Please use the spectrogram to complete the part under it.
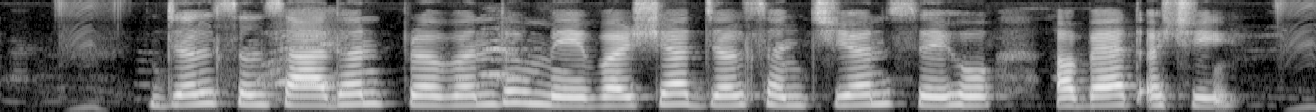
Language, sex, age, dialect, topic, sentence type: Maithili, female, 18-24, Southern/Standard, agriculture, statement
